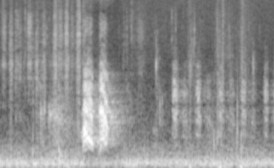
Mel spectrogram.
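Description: A dog in the video game Skyrim, with light panting under two short, sharp barks close together, fairly near over a low background hum.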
